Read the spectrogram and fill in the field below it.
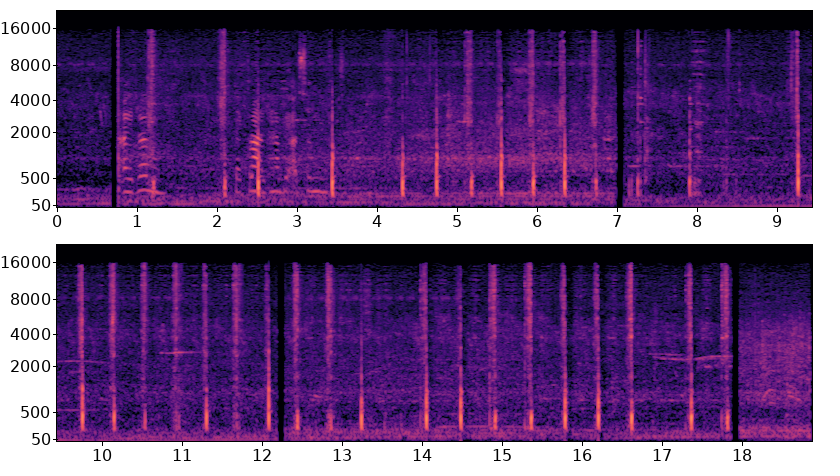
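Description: A cleaver chops rapidly on a wooden board.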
